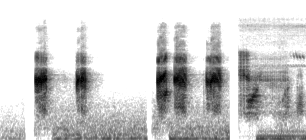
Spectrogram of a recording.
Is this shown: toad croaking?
yes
